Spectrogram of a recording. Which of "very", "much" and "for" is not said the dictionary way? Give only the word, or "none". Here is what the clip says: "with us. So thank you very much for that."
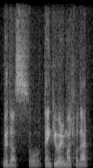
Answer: none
